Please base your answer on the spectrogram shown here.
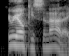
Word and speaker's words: Hiroyuki Sanada: Hiroyuki Sanada.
